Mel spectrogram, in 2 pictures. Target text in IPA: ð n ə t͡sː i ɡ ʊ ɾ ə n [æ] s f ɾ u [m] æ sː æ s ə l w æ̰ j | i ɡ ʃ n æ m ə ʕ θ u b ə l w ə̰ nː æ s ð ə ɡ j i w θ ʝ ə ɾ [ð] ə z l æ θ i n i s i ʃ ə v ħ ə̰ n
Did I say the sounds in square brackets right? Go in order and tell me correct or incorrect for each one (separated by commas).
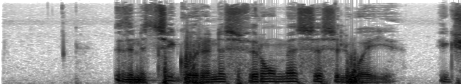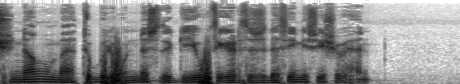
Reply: correct, correct, incorrect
